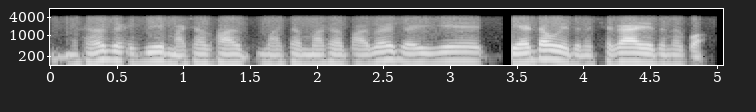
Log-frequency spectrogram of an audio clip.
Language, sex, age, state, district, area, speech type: Manipuri, male, 18-30, Manipur, Kangpokpi, urban, conversation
